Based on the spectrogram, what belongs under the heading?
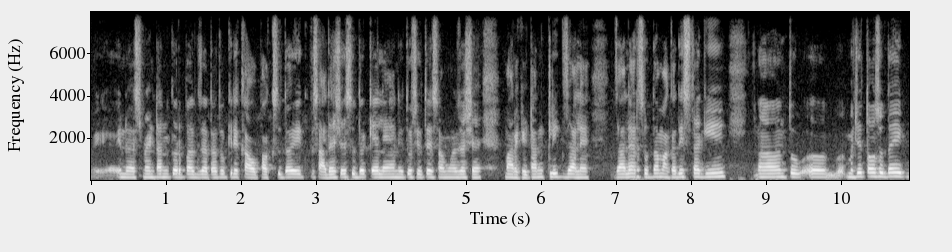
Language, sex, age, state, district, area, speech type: Goan Konkani, male, 30-45, Goa, Salcete, urban, spontaneous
